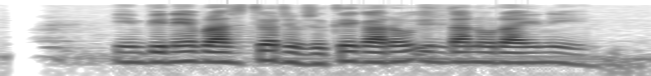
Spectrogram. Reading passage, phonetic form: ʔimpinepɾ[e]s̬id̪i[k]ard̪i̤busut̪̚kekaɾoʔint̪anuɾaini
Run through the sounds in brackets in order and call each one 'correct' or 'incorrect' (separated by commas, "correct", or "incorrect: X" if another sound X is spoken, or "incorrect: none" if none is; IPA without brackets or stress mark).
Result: incorrect: a, incorrect: none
